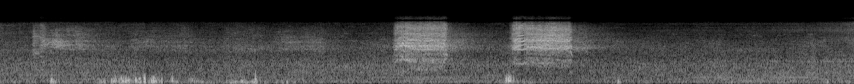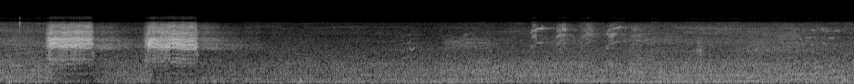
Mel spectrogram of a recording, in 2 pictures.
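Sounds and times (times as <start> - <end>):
low wind rumble: 0.0 - 17.0
crow cawing: 9.0 - 10.7.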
